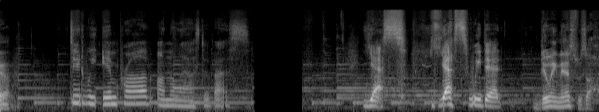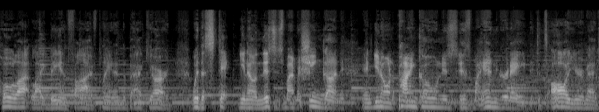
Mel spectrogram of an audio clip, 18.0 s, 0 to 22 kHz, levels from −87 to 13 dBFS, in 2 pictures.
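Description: At 3.79 s the sound breaks off. A brief buzzy continuation of the last sound fades out, and then there is near-silence for about 0.7 s until the audio resumes at 4.65 s. Roughly 0.6 s of material never returns, so the sound picks up further along. This is a long network dropout, likely caused by packets failing to arrive for an extended stretch. The receiver first concealed the gap by extending what it last had, then gave up to silence, and it came back with the timing shifted by around 150 ms.

From 6.64 s to 7.59 s the audio runs slightly fast, at about 106 percent speed, with its pitch unchanged, which gives a faintly hurried feel. This is a jitter buffer speed-up. After delayed packets arrived in a bunch, the buffer held more audio than its target. The receiver worked that surplus down by repeatedly cutting out tiny pitch-period-sized slices, removing around 70 ms in total across that second.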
